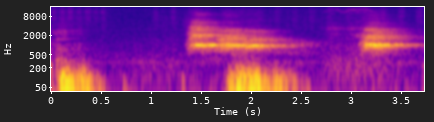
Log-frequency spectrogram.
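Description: A single dog barks a few times in a slow pattern, each deep bark carrying a tonal ring, moderately near and alone with quiet gaps between.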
